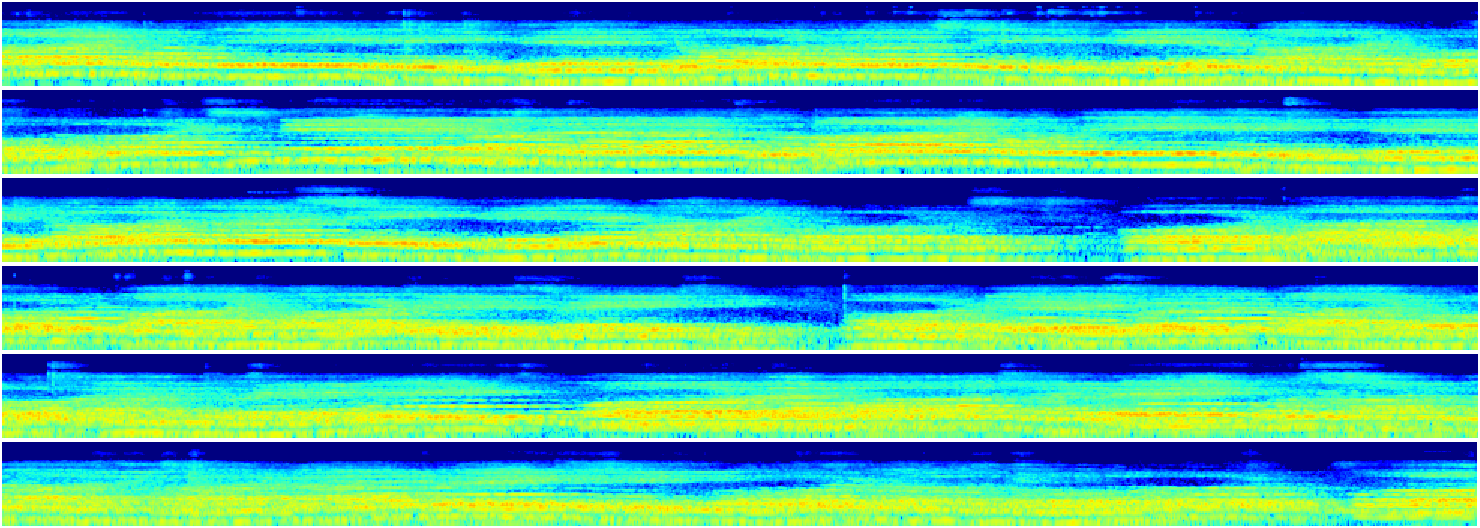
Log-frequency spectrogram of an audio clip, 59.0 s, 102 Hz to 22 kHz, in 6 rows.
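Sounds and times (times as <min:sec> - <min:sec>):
group chanting slowly: 0:00.0 - 0:59.0.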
